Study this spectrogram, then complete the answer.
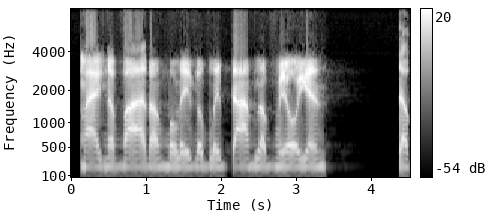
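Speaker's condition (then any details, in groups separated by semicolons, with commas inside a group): Laryngectomy, total laryngectomy with electrolarynx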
